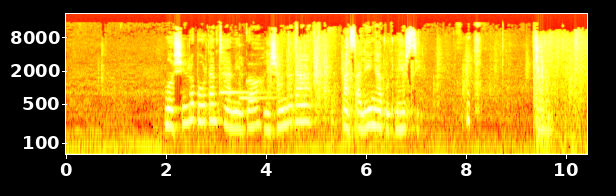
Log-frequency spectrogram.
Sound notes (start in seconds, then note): 3.0 doorbell ringing; 7.9 laughing; 9.3 door opening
